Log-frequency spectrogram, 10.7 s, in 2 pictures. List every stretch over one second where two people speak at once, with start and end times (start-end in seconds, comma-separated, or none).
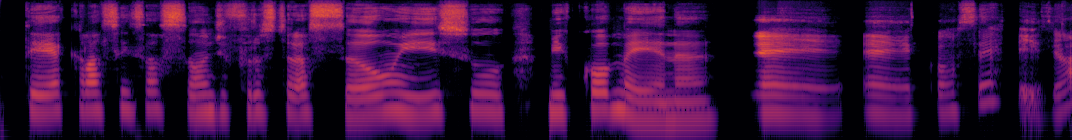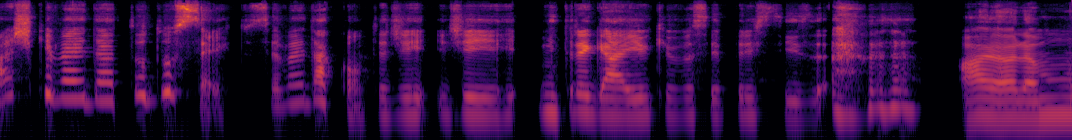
none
